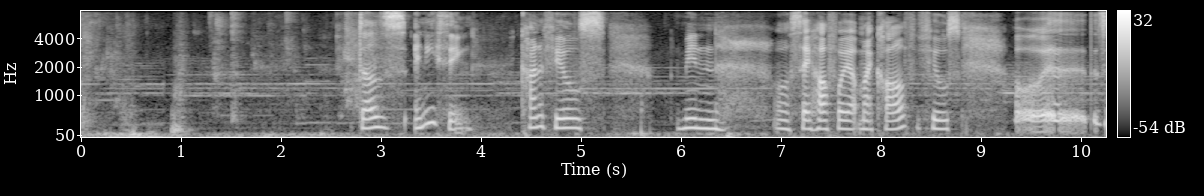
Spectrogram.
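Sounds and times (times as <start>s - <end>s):
soft splashes: 0.0s - 4.4s
water sloshing in a bathtub as a person climbs in: 0.0s - 7.6s
speech: 2.8s - 10.2s.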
